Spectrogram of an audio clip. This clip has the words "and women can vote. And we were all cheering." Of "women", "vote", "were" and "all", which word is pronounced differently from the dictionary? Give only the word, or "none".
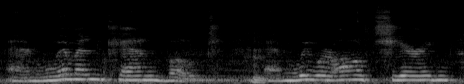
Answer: none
